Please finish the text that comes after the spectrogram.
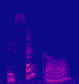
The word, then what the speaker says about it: recycle: don't fill up recycle recycle has a soft C because it's followed by a Y remember the sea has this sound if it's followed by an eye or an ear or why recycle there's a hard sound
